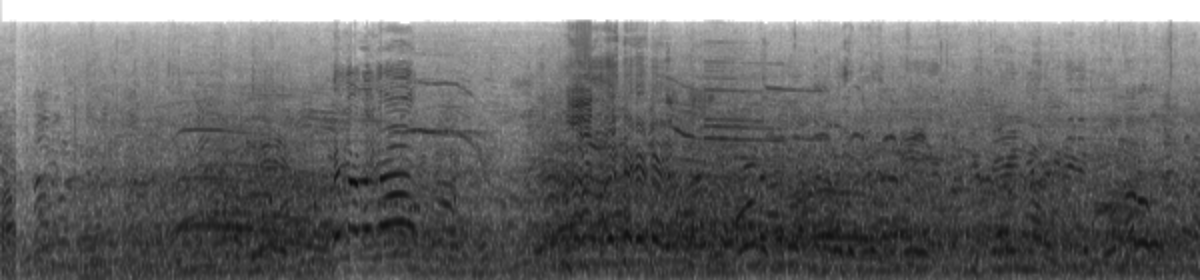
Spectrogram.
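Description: A large outdoor crowd shouts and cheers excitedly.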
